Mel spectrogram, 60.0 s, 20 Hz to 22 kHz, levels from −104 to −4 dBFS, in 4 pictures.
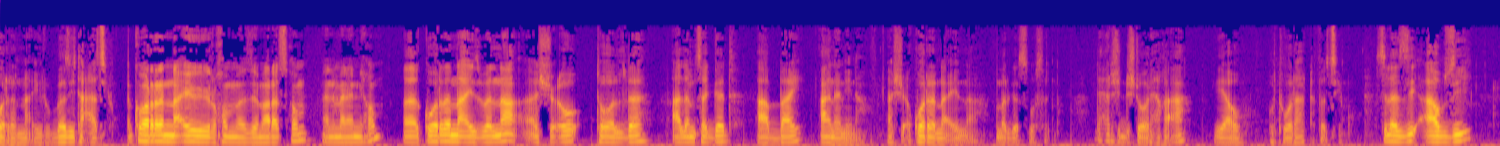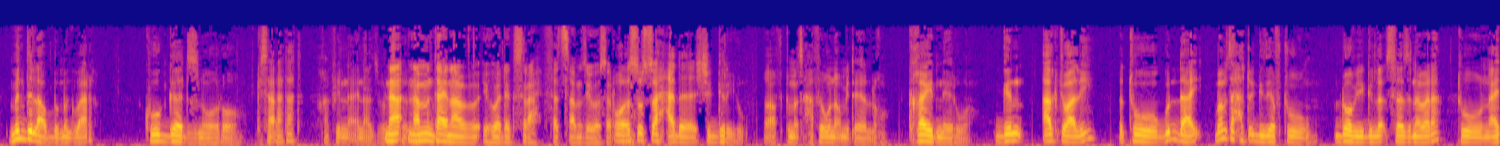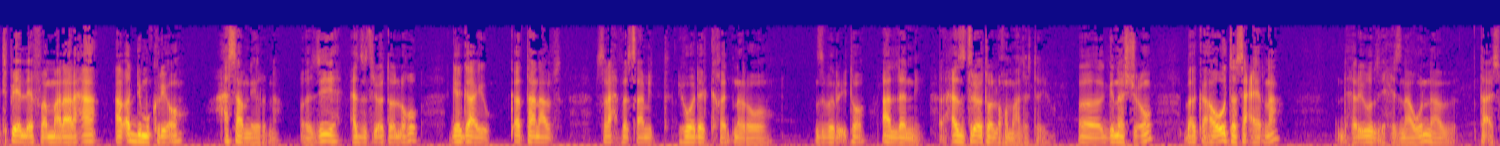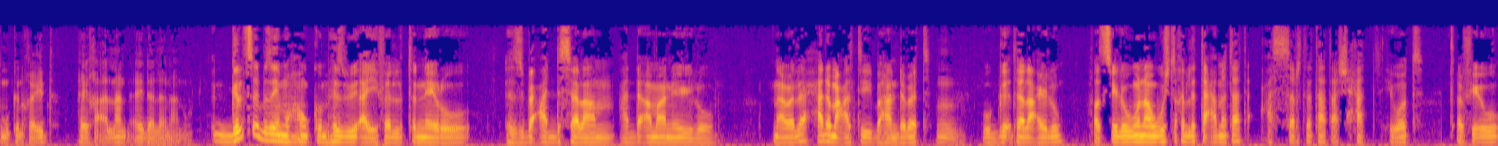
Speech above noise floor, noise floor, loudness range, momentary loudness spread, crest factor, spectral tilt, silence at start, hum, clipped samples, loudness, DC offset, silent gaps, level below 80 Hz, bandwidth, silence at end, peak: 24 dB; -48 dBFS; 7 LU; 15 LU; 24 dB; -5.5 dB/octave; 0 s; none; under 0.1%; -24 LUFS; under 0.1%; none; -54 dBFS; 11.5 kHz; 0 s; 0 dBFS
